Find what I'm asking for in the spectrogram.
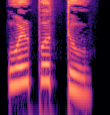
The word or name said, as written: ಓಲಪಾತ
